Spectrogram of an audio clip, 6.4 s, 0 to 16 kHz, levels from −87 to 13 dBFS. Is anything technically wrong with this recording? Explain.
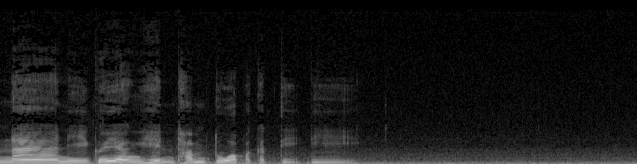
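Yes. Throughout the clip there is a wrong sample rate fault: the speech runs at about 0.73 times normal speed and sits roughly 5.5 semitones low, which fits 44.1 kHz material played back at 32 kHz without conversion. The voice sounds deep, slow and drawn out.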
